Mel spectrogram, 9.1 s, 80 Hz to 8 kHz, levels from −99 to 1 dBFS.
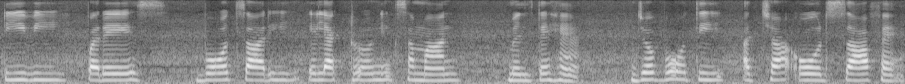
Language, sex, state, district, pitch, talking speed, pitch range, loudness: Hindi, female, Haryana, Rohtak, 230 Hz, 100 wpm, 225-235 Hz, -16 LUFS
